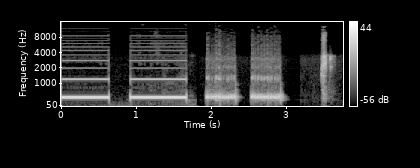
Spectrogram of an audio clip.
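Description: A telephone line gives two long steady tones, then two shorter buzzier beeps, followed by a brief click, loud and alone.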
